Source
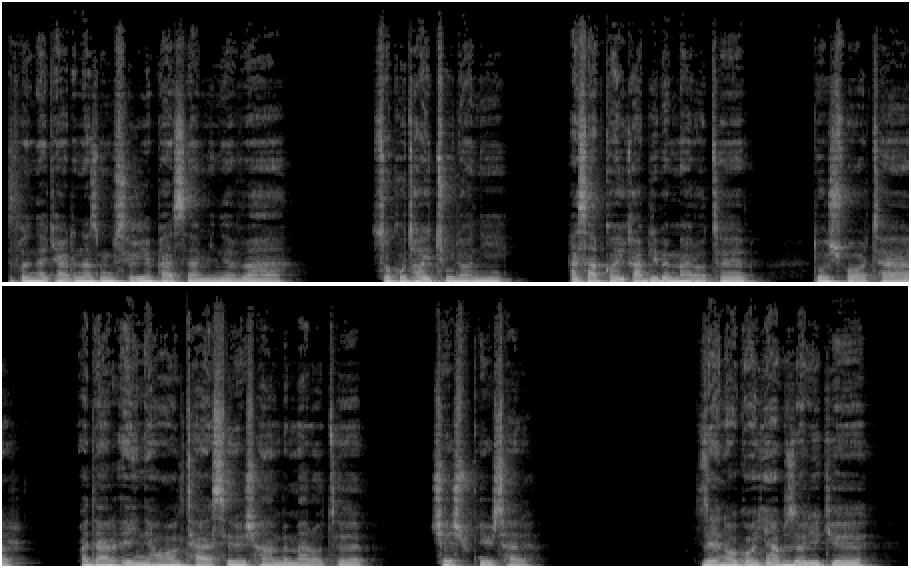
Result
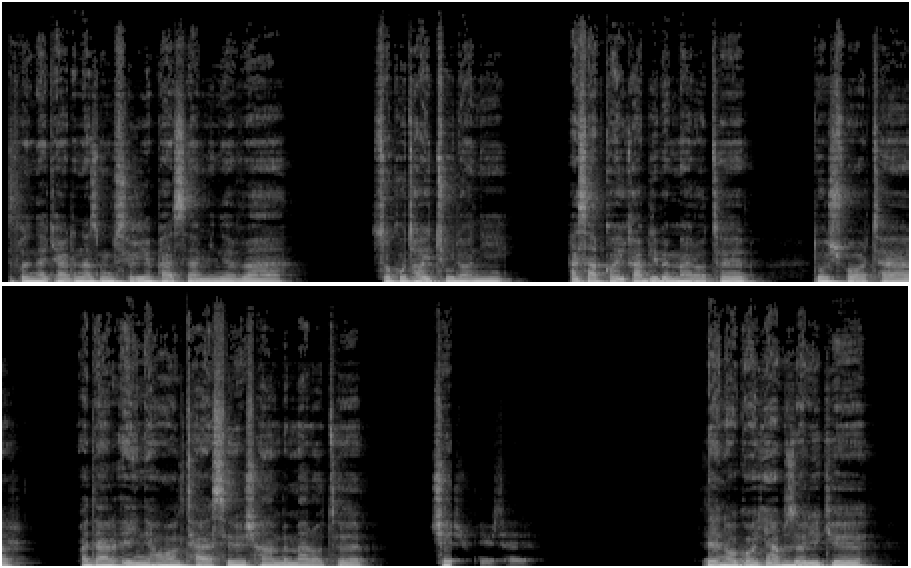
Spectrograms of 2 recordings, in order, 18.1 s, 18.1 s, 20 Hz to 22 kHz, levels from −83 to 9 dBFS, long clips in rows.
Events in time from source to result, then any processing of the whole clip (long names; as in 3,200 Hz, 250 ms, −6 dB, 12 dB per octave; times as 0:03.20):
0:13.55–0:16.12: formant filter e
